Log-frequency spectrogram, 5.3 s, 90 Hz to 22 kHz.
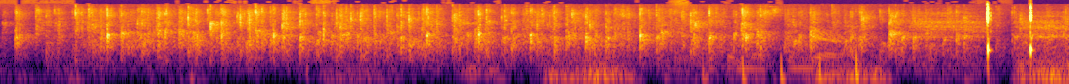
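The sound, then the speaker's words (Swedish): Steady, dense applause from an audience at film breakfast (filmfrukost) number 41, welcoming the morning's guest, fills the whole stretch, a continuous patter of many hands with some voices mixed in, ending with a couple of sharp knocks. “då tycker jag att ni kan ge en varm applåd till morgonens gäst”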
